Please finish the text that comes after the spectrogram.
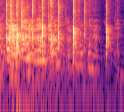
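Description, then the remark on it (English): Audience applause: a brief burst of scattered claps with a few sharper accents over a busy murmur of voices, tapering off toward the end. “No, you guys don't need to applaud get on that.”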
